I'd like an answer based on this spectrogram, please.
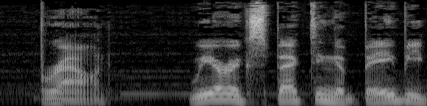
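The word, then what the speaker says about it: Braun: I told her why Eva Brun pronounced Brown was the wife of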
